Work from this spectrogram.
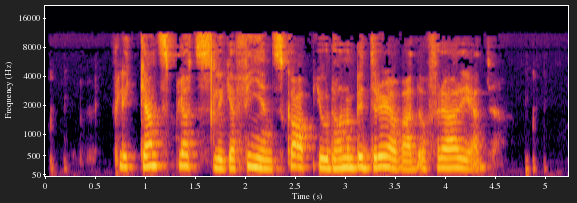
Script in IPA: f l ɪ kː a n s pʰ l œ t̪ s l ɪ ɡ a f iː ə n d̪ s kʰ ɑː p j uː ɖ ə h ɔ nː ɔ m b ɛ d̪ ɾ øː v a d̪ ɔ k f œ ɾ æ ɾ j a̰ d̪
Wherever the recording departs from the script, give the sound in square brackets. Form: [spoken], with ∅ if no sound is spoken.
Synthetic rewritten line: f l ɪ kː a n s pʰ l œ t̪ s l ɪ ɡ a f iː ə n d̪ s [k] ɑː p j uː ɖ ə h ɔ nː ɔ m b ɛ d̪ ɾ øː v a d̪ ɔ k f œ ɾ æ ɾ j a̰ d̪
